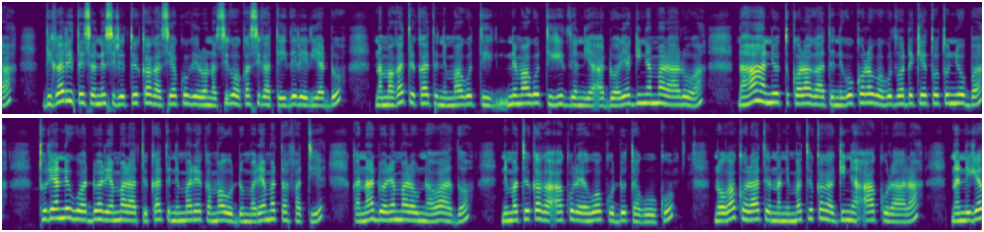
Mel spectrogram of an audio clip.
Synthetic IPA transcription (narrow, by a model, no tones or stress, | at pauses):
a | ðiɣaɾitaisjɔnesiɾetwekaɣasiakoɣeɾwɔnasiɣɔkasiɣatɛiðeɾeɾiadonamaɣatwekaːtenmɣnemaɣotiɣiðaniaʔadoaɾeaɡiɲamaɾaɾoanaɦahaneotukɔɾaɣaːteneɣokɔɾaɣwaɣoðɔːdɛkɛtwɔtoɲobatoɾeaneɣwadoaɾeamaɾatwekaːtenemaɾɛkamaodomaɾeamatafatiɛkanaːdoaɾeamaɾaunawaðɔ | nematwekaɣaʔakoɾɛhwakodotaɣoko | nɔɣakɔɾaːteɔnanematwekaɣaɡiɲaʔakoɾaɾa | naneɣ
